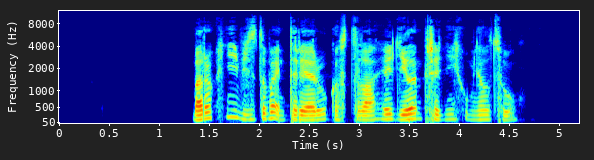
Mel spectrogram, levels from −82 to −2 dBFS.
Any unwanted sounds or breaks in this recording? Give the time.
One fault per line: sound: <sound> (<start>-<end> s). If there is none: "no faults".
no faults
